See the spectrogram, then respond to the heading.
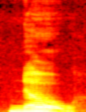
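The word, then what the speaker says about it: know: n sound knob knob here we have k-n-o-w silent k no silent k we have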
